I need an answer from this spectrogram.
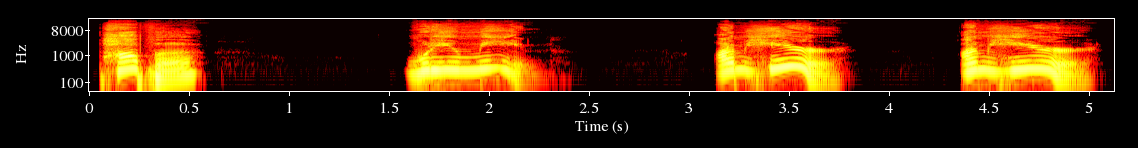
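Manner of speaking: put-on high little-boy voice with a Russian accent; scared, confused child. A narrator's reading. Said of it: "He was a scared, confused child".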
